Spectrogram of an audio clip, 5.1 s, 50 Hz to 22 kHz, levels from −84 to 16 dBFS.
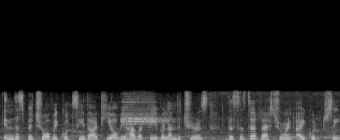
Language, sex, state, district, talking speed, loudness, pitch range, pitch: English, female, Haryana, Rohtak, 255 wpm, -18 LUFS, 230-265 Hz, 245 Hz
